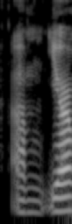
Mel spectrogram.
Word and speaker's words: your: Rồi, thí dụ như you're my first love and last love. Đấy. Đọc là your. Nó mới ra nha, chứ không phải đọc do đâu. Your. R thì mình cong lưỡi lên chút.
